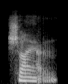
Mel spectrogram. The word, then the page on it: cion: Indian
